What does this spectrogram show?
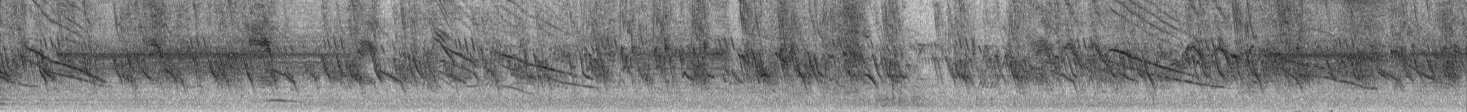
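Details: Baya weavers' mating song at finished nests, birds fluttering both wings while clinging on. Busy high chattering and falling whistled sweeps, a short low note near the second mark, chorus slightly quieter midway.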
